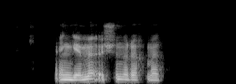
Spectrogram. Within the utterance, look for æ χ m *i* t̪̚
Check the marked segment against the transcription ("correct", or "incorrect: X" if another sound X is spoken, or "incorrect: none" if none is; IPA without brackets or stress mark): incorrect: æ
